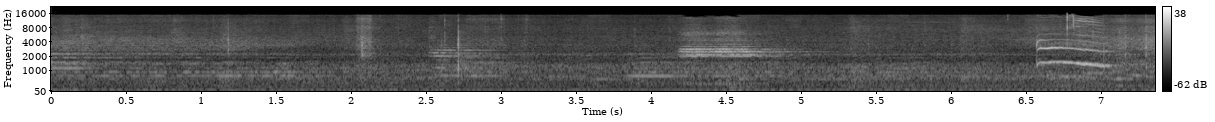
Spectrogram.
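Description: Kittens mew in short, high-pitched bursts, the clearest near the end falling in pitch as it fades. A constant low hum and a few soft clicks sit in the background.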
